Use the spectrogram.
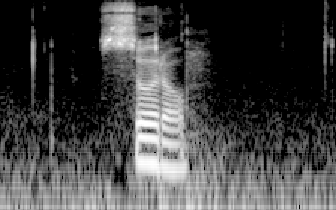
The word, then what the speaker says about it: subtle: B is silent in the following words. Listen and repeat each word after the speaker. Debt, doubt, lamp, camp, thump, wump, subtle, soponia.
